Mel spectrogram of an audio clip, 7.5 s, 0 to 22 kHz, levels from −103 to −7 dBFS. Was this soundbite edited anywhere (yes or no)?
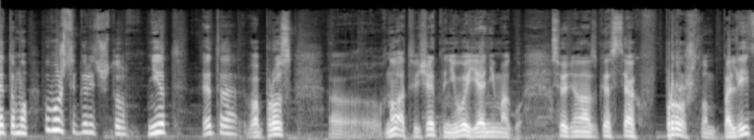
yes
